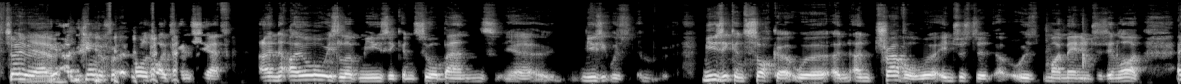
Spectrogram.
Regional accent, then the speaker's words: Sheffield, Yorkshire and the Humber, United Kingdom; So I'm from Sheffield, north of England, and I academically just inept.

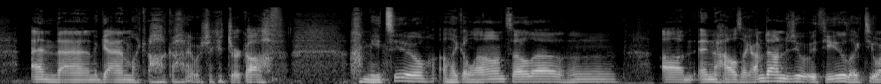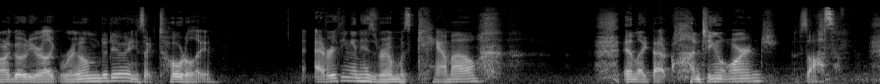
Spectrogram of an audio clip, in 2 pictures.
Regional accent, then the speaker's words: Jackson, Michigan, United States; I am from Jackson, Michigan, about 70 miles west of Detroit.

